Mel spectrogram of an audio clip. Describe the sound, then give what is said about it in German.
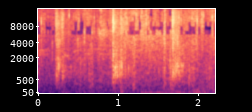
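Footsteps of a person walking over to another picker along the rows of a harvest field, a few soft, crunchy steps in a steady rhythm, fairly loud, with no talk over them. “Ich gehe mal zu ihm rüber.”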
